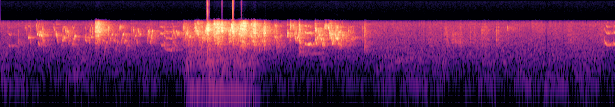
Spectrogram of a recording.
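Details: Budgerigar giving a busy run of chirps and scratchy warbling that swells louder in the middle, with a soft thump, then fades to quiet and a last chirp.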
